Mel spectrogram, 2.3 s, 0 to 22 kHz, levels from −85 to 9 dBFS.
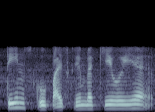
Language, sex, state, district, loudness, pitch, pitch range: Hindi, male, Bihar, Muzaffarpur, -18 LUFS, 140 Hz, 130-145 Hz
